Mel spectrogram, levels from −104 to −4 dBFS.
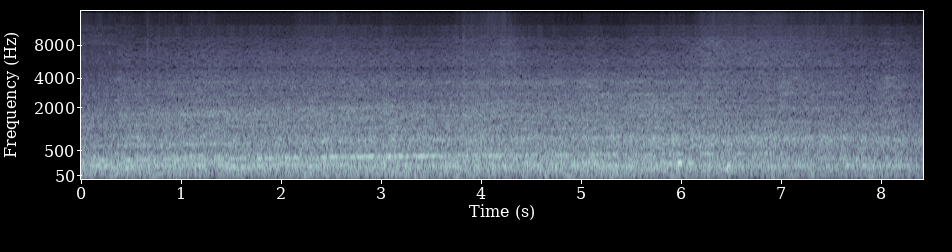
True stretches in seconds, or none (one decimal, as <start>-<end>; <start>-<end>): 0.0-1.3; 6.2-7.0; 7.6-8.4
